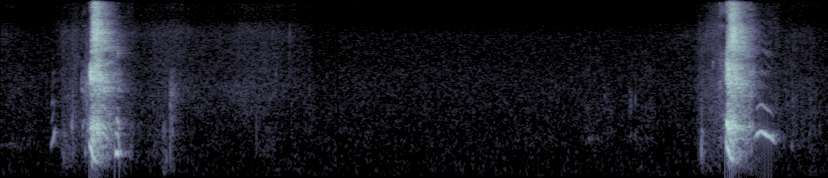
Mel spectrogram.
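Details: Adult with an incredibly tingling, ticklish nose since waking, unknown trigger, usually hayfever controlled with pills, gives two violent, unstifled sneezes into cupped hands, each a short in-breath then a sharp muffled burst; sneezing.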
